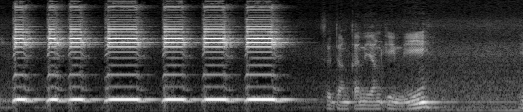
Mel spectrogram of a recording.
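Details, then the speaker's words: Motorcycle's original stock horn tested alone before wiring a second horn in parallel: seven short, bright, reedy beeps at one steady pitch, clean and full; normal horn operation. "Oke, sekarang kita coba satu-satu dulu nih yang bawaan motor, yang originalnya ini bunyinya seperti apa. Oke, bunyinya seperti itu."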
